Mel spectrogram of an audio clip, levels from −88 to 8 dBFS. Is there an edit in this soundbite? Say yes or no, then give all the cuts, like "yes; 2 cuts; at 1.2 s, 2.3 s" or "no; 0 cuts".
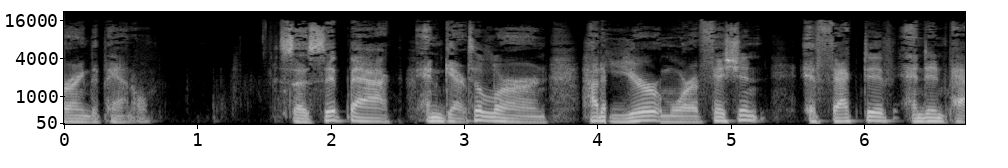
yes; 4 cuts; at 2.6 s, 3.0 s, 4.1 s, 4.5 s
